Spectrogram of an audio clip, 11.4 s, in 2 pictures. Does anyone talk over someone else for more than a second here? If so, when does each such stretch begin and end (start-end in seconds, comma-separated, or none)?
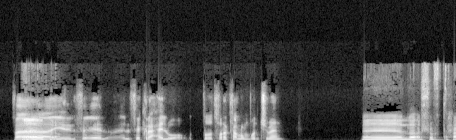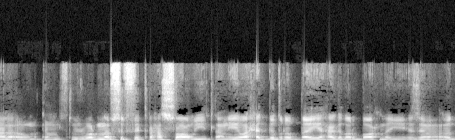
none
